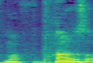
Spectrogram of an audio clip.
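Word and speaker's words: Mavropanos: Ich habe übrigens das herausgefunden, Janik, dass Mafropanos doch Mafropanos ausgesprochen wird.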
